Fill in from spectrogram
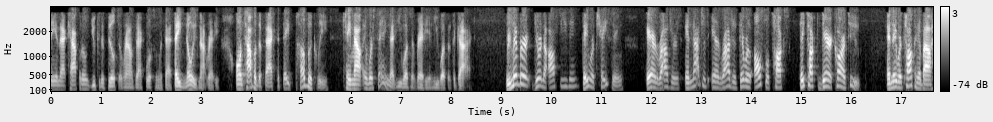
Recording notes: I take live callers!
